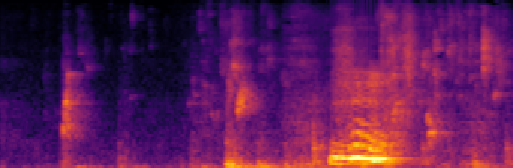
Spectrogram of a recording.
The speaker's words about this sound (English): Splash, splash, splash. Kick your legs.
